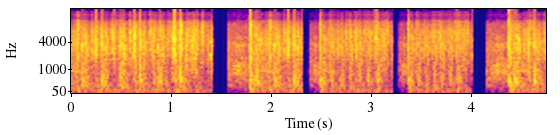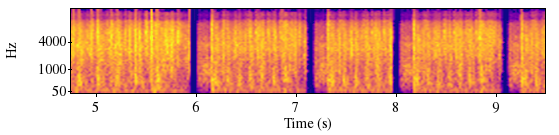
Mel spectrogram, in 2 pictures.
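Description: Rapid, loud pounding of a fist on an apartment door. The sound is chopped into about eight repeated stutter-loops of about a second each, separated by abrupt cuts to silence.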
